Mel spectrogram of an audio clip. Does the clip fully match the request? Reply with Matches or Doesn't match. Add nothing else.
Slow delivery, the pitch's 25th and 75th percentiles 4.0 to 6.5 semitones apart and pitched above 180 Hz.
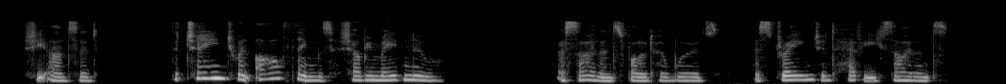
Doesn't match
